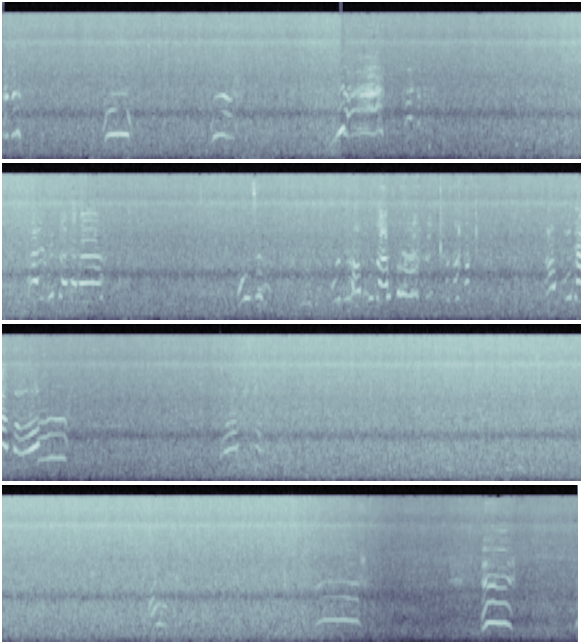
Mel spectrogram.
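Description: A woman talks and laughs with animation close by.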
